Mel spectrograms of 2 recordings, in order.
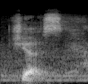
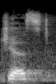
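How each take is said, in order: First: The final t sound is dropped. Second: The final t sound is clearly pronounced. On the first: "o T vai sumir" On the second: "em vez de just"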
